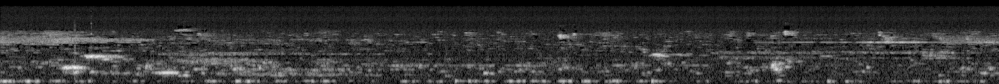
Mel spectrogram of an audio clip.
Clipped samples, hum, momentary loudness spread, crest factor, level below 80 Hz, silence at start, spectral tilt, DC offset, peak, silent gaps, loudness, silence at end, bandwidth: under 0.1%; none; 19 LU; 20 dB; -60 dBFS; 0 s; -4 dB/octave; under 0.1%; 0 dBFS; none; -18 LUFS; 0 s; 16.5 kHz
